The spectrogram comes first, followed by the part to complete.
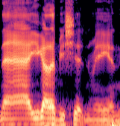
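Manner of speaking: put-on heavy Boston accent. Quoting a man's reply in a story, in a heavy boston accent. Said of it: "He's got like a heavy Boston accent".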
